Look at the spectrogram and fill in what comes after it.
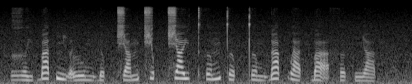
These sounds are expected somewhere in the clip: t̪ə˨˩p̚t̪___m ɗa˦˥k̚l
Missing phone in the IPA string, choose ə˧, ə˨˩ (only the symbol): ə˨˩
